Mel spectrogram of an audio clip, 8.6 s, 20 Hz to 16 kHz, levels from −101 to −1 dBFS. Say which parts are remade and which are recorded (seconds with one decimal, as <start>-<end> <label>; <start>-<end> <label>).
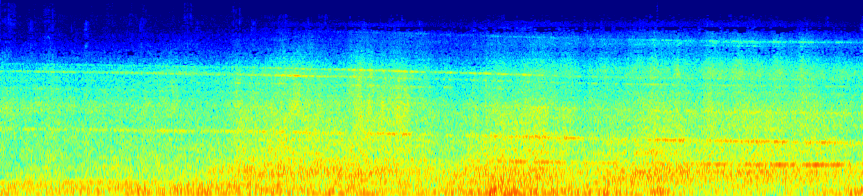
0.0-8.6 recorded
